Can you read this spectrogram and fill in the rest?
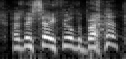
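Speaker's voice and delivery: ordinary delivery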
